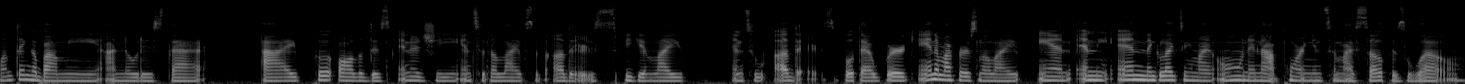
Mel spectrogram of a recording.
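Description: The speaker has a normal speaking voice with fairly even intonation. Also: woman, fairly low pitch for a woman, moderate pace, very clean recording, silent background. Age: 20s. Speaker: podcast host. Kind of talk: personal monologue. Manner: casual, conversational.

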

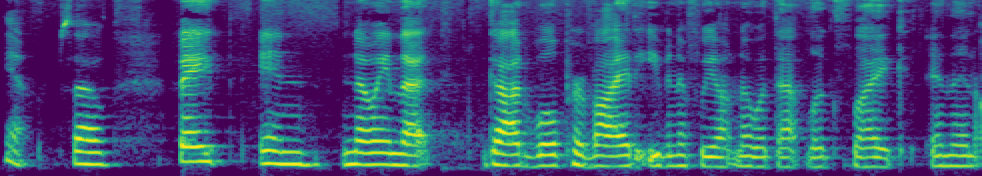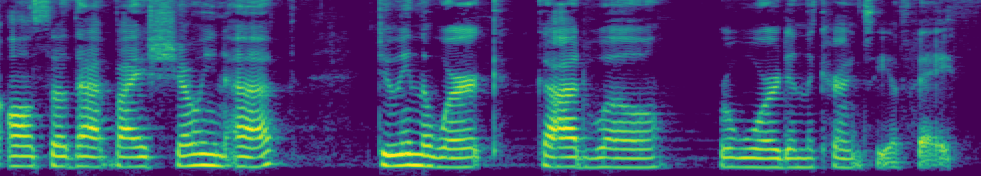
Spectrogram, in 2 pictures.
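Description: A woman speaks in a plain, everyday voice, fairly low in pitch, at a fairly slow pace with ordinary pitch variation. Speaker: podcast co-host. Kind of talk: casual chat.

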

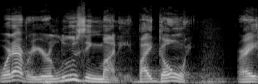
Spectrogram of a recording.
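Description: Here a man speaks with a Canadian Prairies accent. His pace is fairly quick and his pitch varies in an ordinary way. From Winnipeg, Manitoba, Canada. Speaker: golf club director and golf pro. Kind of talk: casual chat.

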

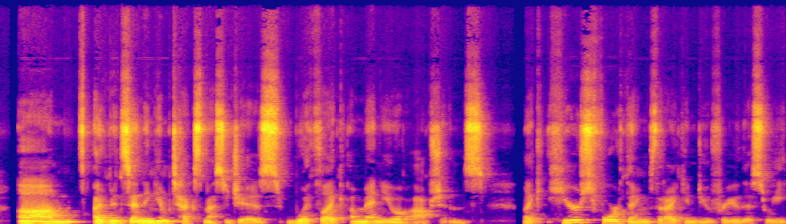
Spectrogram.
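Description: Pitched very deep and low, a woman with vocal fry speaks at a fairly slow pace with hardly any pauses, lively intonation and big swings in loudness. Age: 40s. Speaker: author and grief expert. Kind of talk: interview conversation.

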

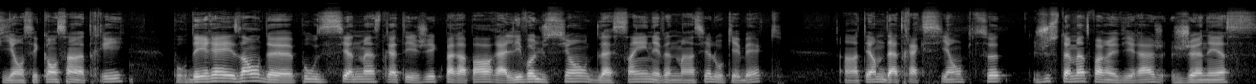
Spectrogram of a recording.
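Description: With an unremarkable speaking voice, a man talks at a fairly slow pace and medium pitch, keeping fairly even intonation while his loudness swings widely. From Quebec (Granby). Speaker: city events manager. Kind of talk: interview. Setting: studio.

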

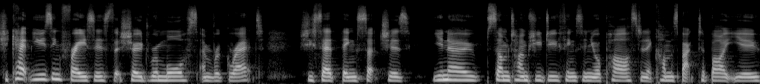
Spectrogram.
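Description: With a British accent, the speaker keeps a fairly quick pace and fairly even intonation on a very clean recording with a silent background. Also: woman, medium pitch for a woman. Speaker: true crime podcast host. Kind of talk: true-crime narration, scripted-style storytelling. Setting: podcast recording. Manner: steady, measured, clear.

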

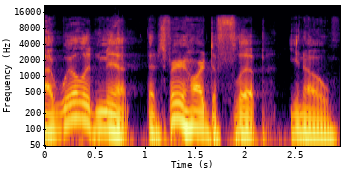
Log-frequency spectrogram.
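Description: A man talks at a moderate pace, his pitch varying in an ordinary way. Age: 50s. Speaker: radio show host, real estate investor. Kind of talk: talk radio monologue.

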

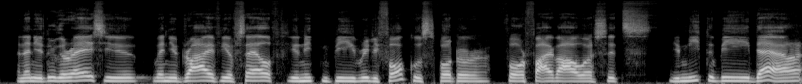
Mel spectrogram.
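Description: A voice in a Swiss German accent goes at a moderate pace with hardly any pauses, monotone intonation and very even loudness, sounding dry and close with no echo on a very clean recording with a silent background. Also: man, fairly high pitch for a man. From Switzerland. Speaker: cycling sports director. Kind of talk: casual interview. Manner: halting.

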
